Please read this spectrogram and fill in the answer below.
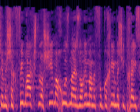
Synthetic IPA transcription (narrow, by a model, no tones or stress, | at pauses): emeʃakfimʁakʃlo̞ʃimaχuzmeaezo̞ʁimhame̞fukaχimbeʃit̪χejs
